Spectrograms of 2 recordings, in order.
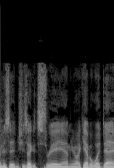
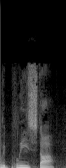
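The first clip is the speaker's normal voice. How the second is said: put-on crying, tearful pleading tone; 3 semitones higher than usual. Retelling what a woman in tears said on the subway: imitating a tearful plea. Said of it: "she's in tears".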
